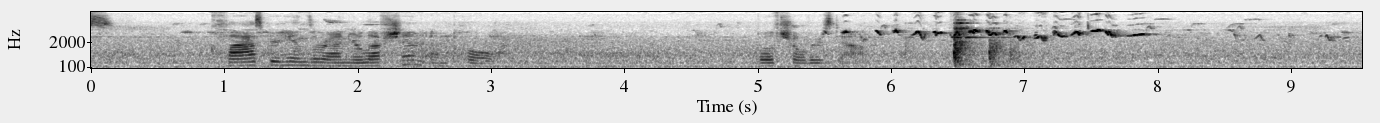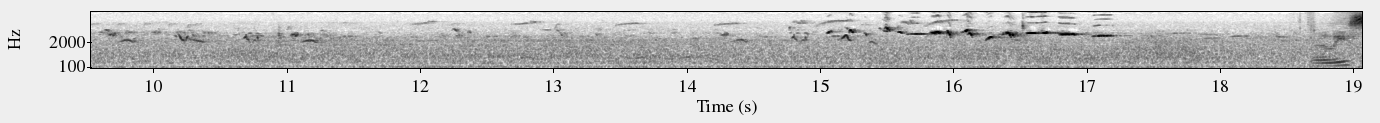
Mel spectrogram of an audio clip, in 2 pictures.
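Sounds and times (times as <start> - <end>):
low background noise: 0.0 - 19.0
songbirds chirping and singing: 4.5 - 19.0.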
